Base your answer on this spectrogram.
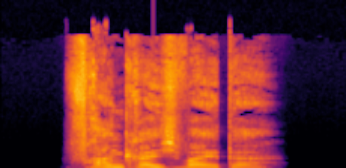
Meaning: inflection of frankreichweit: 1. strong/mixed nominative masculine singular 2. strong genitive/dative feminine singular 3. strong genitive plural
- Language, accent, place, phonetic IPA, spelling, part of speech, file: German, Germany, Berlin, [ˈfʁaŋkʁaɪ̯çˌvaɪ̯tɐ], frankreichweiter, adjective, De-frankreichweiter.ogg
